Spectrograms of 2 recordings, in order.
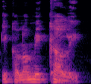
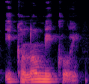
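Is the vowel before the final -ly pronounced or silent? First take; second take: pronounced; silent. First: The vowel before -ly is pronounced. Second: The vowel before -ly is silent. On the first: The speaker calls it wrong. "not economically" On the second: The speaker calls it right. "The same thing goes for the word economically"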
